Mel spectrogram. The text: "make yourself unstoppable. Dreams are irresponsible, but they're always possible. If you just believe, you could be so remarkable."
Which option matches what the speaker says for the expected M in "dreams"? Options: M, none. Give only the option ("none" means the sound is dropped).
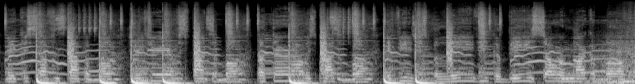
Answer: none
